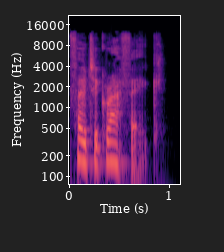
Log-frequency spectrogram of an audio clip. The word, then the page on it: photographic: British English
